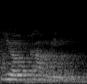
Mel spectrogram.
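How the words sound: The pitch stays flat and monotone. "sounds more uh, monotone"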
